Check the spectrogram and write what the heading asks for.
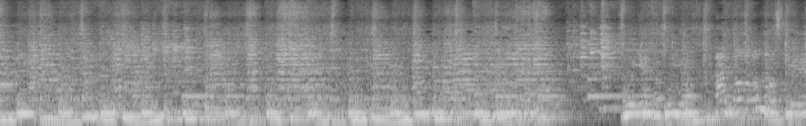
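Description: Live cumbia band playing, with a steady bass line under the full band. The music drops away briefly near the end, then the full band comes back in.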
